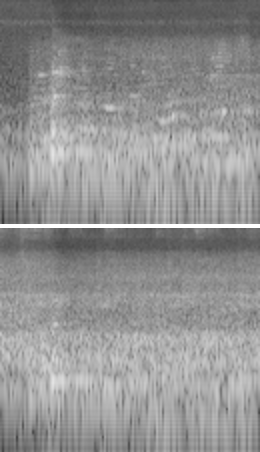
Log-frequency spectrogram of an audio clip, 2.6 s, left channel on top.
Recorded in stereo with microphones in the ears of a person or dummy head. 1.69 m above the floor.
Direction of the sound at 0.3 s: 5° right (ahead or behind).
